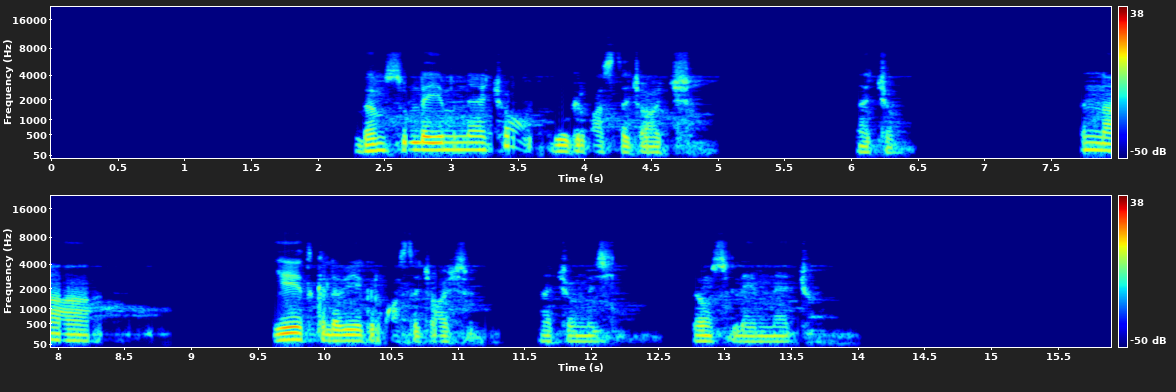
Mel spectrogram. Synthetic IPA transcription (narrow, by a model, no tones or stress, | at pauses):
bəmsullajːɛmːɨnːajat͡ʃːɛwjɛɡɨɾkʷast̪ʰət͡ʃʼawot͡ʃː | nat͡ʃːɛw | ʔɨnːa | jɛt̪kʰɨləβjɛɡɨɾkʷast̪ʰət͡ʃʼawot͡ʃ | nat͡ʃːɛwɨnːəzih | b̥əmsulajːɛmːɨnːajat͡ʃːɛw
